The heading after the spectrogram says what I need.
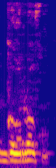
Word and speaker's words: gorofa: And the letter GH, I've said, you pronounce it Gali. Gali or Gorofa. So in the GH, in the GH pronunciation, you'll tend more to ignore the letter H in the pronunciation. H. So it becomes gali. Of course, you put the letter H, you will say gali. You'll say gali. And you say gorofa. Gorofa.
